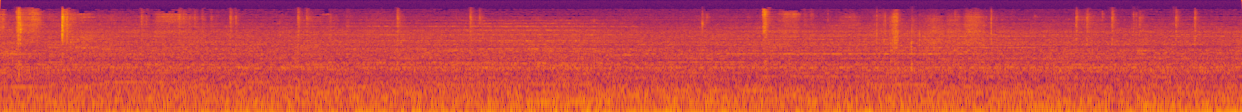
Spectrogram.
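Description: Steady low rumble of road and wind noise inside the cabin of a moving car.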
